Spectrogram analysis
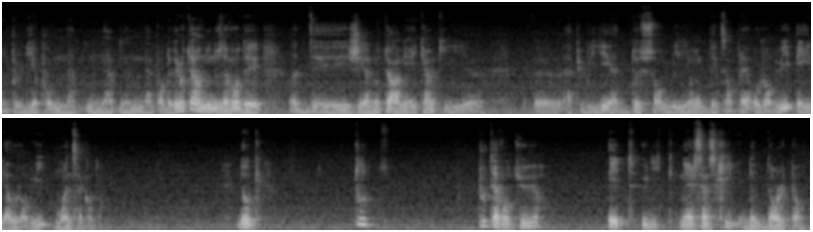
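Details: Adult man who stutters, saying it sometimes blocks him so that under strong emotion he cannot say the phrases he intends; stuttering.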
